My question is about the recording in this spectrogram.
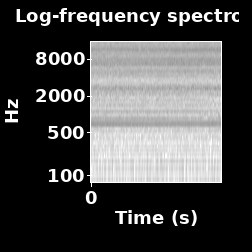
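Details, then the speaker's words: Renault Clio 4 xenon-style lightning LED headlight bulb with built-in cooling fan, just installed, lights on: faint steady mid-pitched whirring hum with no wobble or rattle, fan running normally. One high-beam bulb turned out faulty and will be replaced. "Diğerinin montajını tamamladık. Fan sesi geliyor."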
